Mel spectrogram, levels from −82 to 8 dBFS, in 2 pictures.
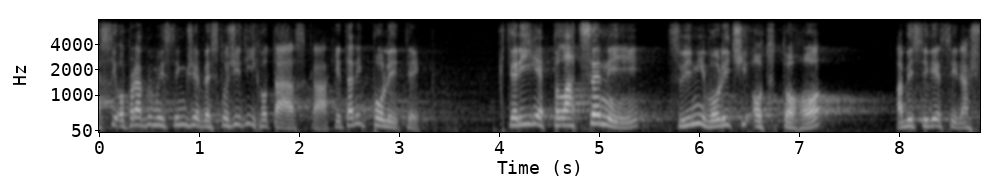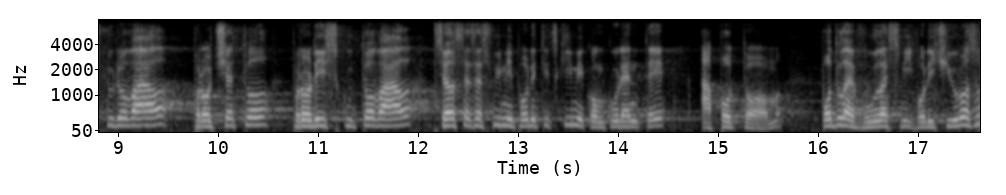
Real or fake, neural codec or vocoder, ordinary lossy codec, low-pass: fake; codec, 16 kHz in and 24 kHz out, 1 kbps, XY-Tokenizer; Opus, 32 kbps; 7.2 kHz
